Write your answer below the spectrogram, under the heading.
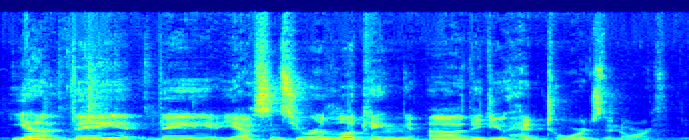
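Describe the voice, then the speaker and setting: A man running a tabletop game as game master, describing scenes in a halting way with many fillers and restarts. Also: on the high side, faint music behind. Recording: echoey room, faint noise.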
